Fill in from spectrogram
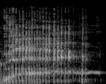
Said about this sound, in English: I'm going to burp.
